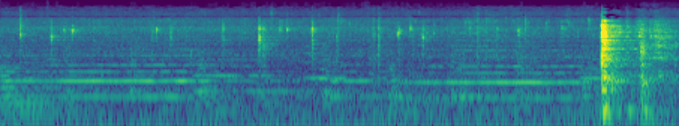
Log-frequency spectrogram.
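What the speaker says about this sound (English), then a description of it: "We have our garlic sizzling in here." Garlic sizzles in oil in a pan, a soft crackling fry with light spatter, steady and faint, with a louder sharp clatter near the end.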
